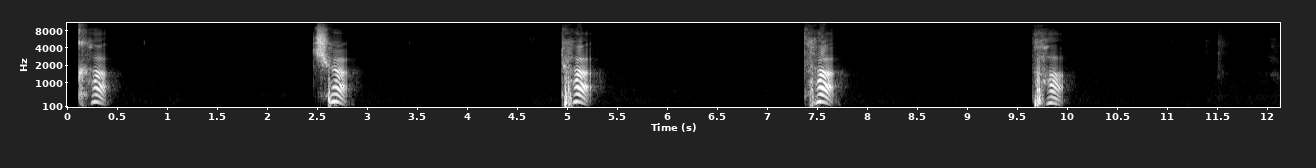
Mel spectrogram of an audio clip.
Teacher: Unvoiced, big breath, or karkasha, mahaprana.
